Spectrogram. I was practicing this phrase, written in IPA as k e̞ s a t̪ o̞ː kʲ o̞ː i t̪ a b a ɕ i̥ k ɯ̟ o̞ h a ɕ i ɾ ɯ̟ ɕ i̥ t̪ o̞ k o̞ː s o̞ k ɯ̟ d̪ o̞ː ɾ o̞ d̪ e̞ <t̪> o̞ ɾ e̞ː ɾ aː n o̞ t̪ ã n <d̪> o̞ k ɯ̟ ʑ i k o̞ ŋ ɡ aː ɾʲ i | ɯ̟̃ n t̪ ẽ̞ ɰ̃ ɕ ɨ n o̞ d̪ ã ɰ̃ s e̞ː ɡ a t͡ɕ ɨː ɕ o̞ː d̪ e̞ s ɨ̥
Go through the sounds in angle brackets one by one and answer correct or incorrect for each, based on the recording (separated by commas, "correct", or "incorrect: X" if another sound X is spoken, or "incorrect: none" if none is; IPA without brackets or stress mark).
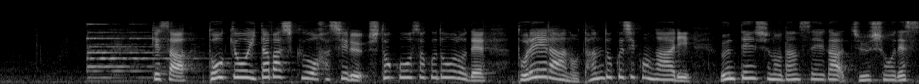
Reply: correct, correct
